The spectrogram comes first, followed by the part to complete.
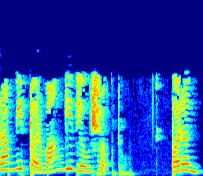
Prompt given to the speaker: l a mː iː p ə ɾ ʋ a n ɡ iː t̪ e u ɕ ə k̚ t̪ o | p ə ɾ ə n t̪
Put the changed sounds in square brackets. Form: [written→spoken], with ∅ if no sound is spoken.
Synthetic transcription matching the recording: [l→ɾ] a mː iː p ə ɾ ʋ a [n→ŋ] ɡ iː [t̪→d̪] e u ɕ ə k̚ t̪ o | p ə ɾ ə n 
